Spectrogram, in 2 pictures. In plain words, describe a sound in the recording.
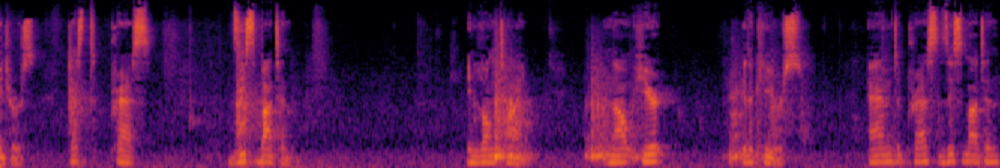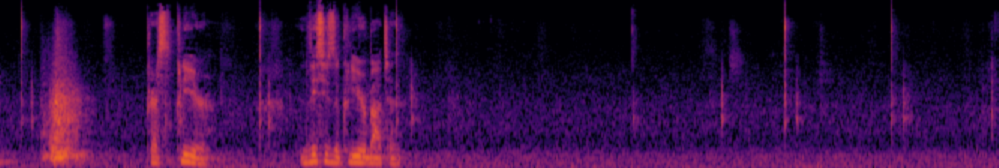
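Buttons on a keypad click softly under a fingertip.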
